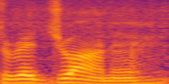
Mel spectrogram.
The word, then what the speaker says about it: Reggiane: So it's Reggiane. Well, it's more like Reggiane.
